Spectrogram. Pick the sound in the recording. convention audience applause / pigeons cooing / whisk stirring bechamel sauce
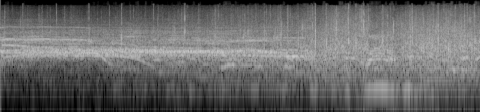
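convention audience applause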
